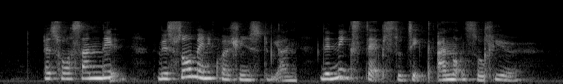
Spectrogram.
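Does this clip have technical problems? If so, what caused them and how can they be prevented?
Yes. Damaged data in a compressed stream causes short glitches at 1.07 to 1.11 s, 2.93 to 2.97 s and 4.83 s. Corrupted bytes make the decoder misread those frames. It loses sync and hunts for the next frame header. Verified transfers and checksummed storage prevent it.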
